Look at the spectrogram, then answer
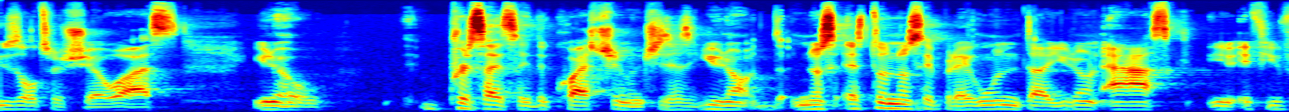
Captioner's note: speaking spanish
